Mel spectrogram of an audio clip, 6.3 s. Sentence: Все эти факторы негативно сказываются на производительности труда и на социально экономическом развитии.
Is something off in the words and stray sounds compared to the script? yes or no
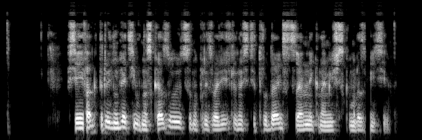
yes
